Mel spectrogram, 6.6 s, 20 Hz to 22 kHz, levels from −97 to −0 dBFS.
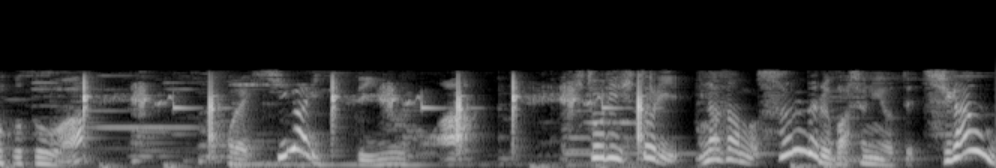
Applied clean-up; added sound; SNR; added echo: classical method log-MMSE.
